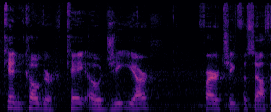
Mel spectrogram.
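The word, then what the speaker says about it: Koger: Can you say your name and spell it as well? Yes, it's Ken Kroger, K-O-G-E-R, Fire Chief of South Adams County Fire.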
